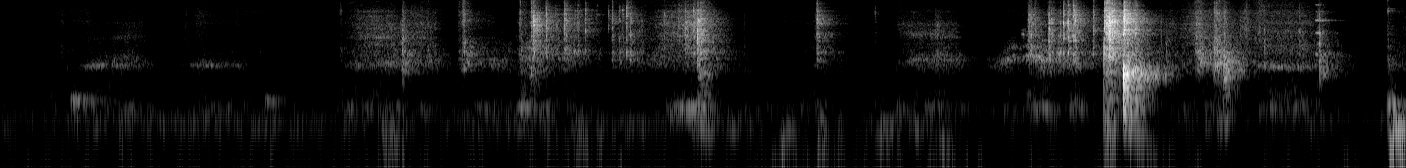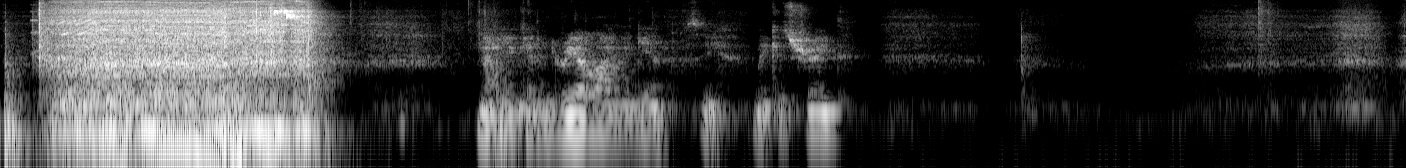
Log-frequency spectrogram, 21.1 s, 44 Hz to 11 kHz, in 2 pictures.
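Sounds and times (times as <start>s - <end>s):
power drill drilling: 10.8s - 13.2s.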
